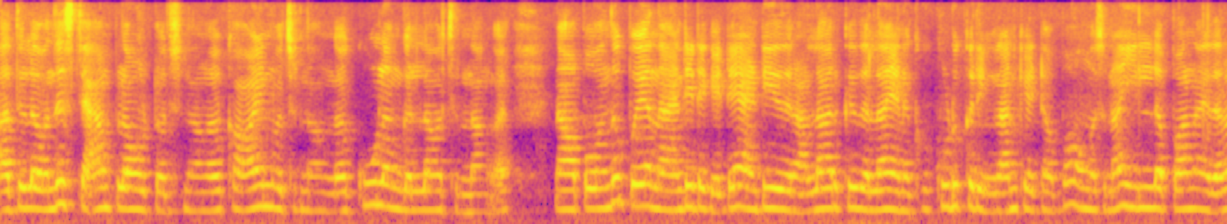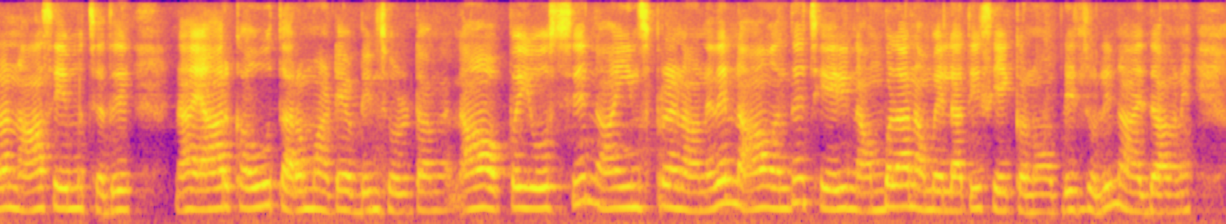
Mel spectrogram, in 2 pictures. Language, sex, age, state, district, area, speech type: Tamil, female, 18-30, Tamil Nadu, Madurai, urban, spontaneous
